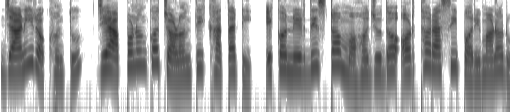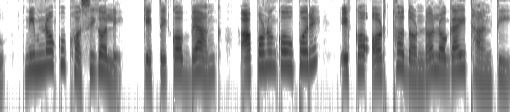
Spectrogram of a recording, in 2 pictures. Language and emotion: Odia, neutral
